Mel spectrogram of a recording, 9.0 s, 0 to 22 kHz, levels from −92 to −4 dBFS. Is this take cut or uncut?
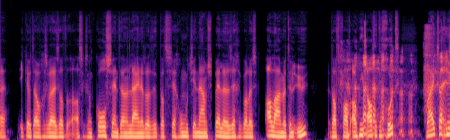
cut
